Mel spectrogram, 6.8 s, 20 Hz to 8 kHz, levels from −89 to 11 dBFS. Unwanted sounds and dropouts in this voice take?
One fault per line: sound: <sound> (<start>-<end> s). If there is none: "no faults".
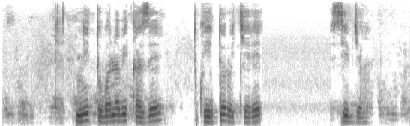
no faults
